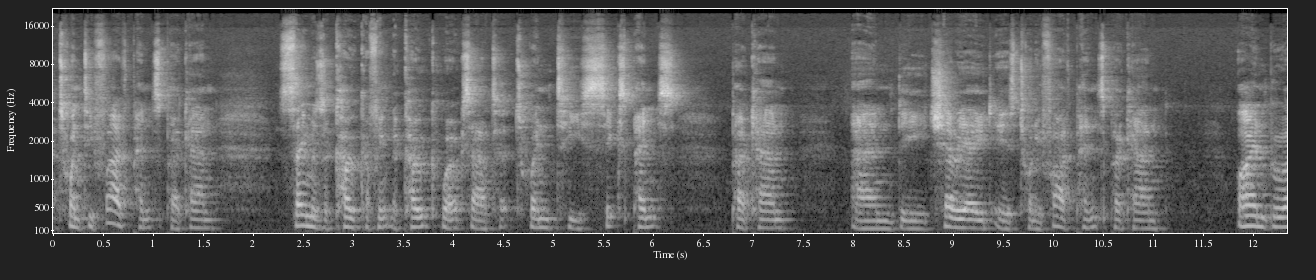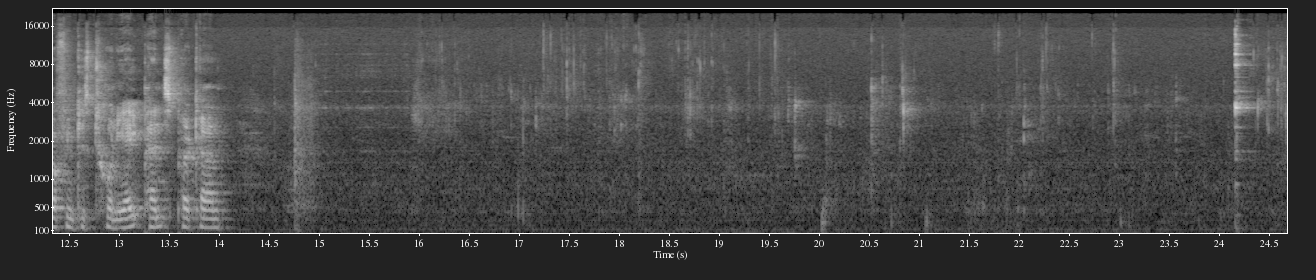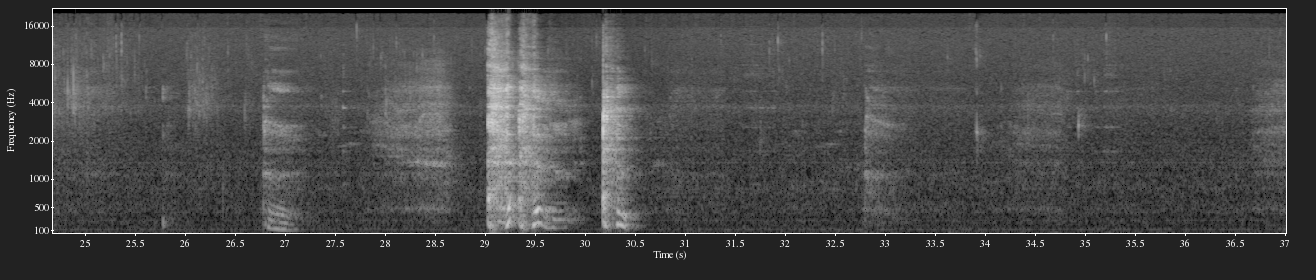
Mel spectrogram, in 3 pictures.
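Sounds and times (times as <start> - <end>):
man coughing: 26.8 - 27.2, 29.0 - 30.6.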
